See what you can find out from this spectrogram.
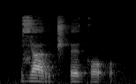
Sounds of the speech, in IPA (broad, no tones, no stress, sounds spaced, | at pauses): ʑ a r t͡ʃʼ ɛ k ɔ ʔ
